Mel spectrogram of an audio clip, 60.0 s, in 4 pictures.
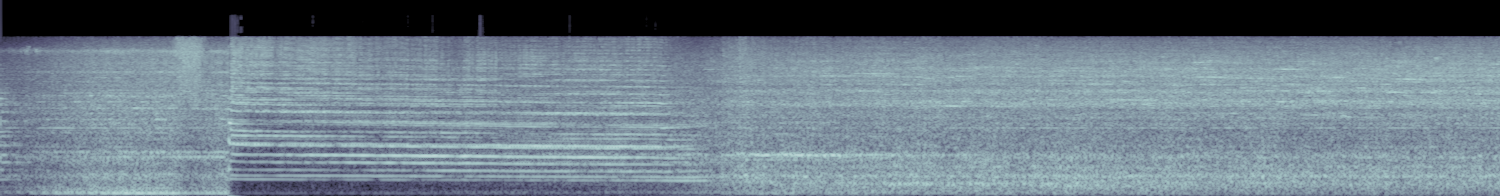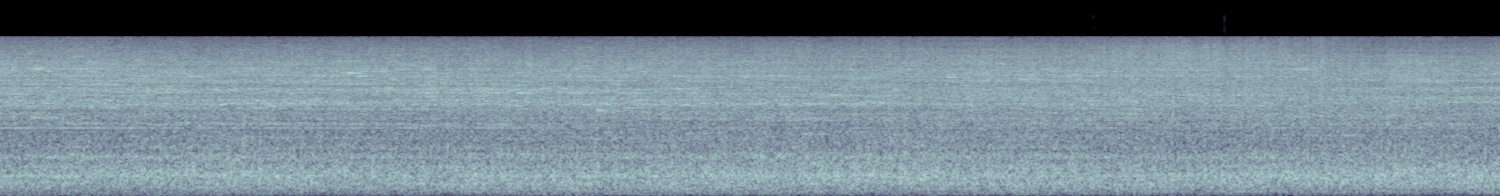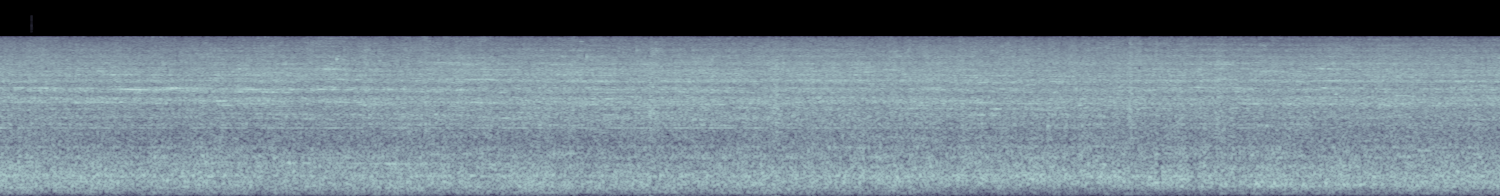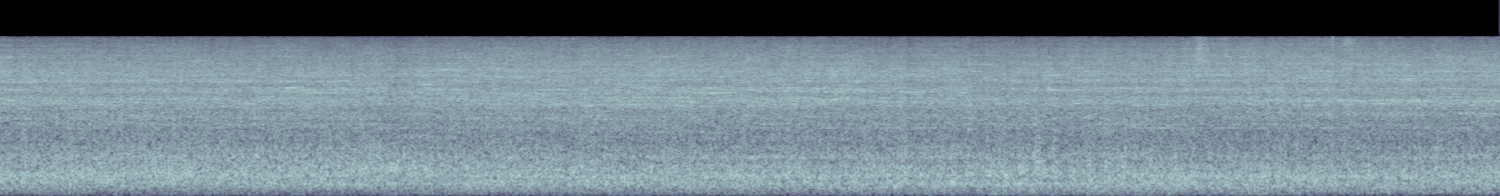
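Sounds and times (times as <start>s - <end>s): freight train wheels rumbling: 0.0s - 60.0s
high wheel squeal: 7.3s - 26.4s, 29.0s - 37.4s.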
